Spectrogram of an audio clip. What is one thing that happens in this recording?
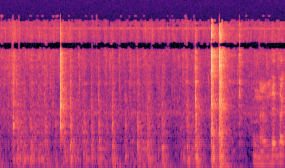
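A thick sauce simmers and bubbles in a pan.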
